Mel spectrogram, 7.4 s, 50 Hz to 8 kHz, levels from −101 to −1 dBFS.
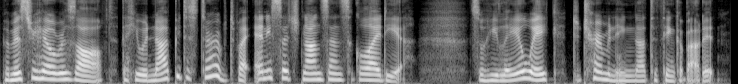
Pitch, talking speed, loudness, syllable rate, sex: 215 Hz, 205 wpm, -18 LUFS, 6.2 syllables/s, female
